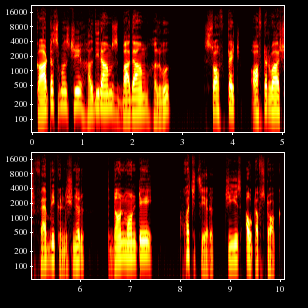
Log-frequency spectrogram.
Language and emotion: Kashmiri, neutral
